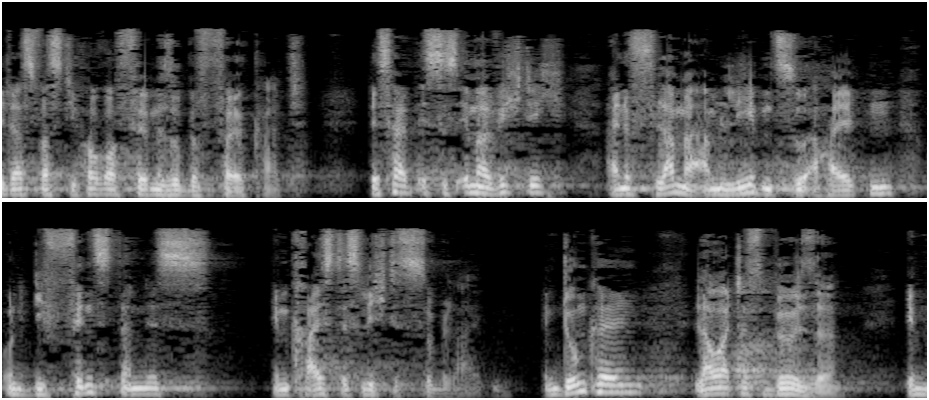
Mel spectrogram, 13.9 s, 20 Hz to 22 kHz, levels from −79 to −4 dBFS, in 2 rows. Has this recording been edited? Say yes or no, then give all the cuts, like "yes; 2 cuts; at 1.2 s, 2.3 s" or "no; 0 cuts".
yes; 2 cuts; at 7.2 s, 10.9 s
